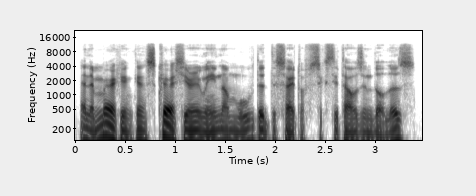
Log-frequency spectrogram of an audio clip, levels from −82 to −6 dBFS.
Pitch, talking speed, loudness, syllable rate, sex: 90 Hz, 225 wpm, -19 LUFS, 7.2 syllables/s, male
